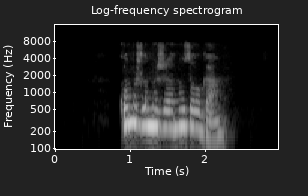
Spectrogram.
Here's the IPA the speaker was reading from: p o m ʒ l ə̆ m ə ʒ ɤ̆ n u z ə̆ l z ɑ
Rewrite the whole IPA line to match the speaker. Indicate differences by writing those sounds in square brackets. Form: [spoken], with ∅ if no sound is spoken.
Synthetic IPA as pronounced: [k] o m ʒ l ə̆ m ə ʒ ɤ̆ n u z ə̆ l [ɣ] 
